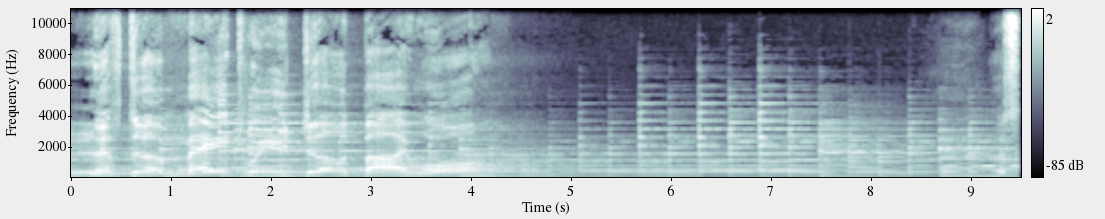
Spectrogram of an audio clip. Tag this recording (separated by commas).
Music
